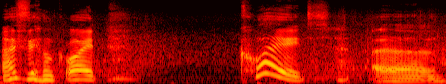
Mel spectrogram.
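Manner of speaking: put-on tipsy, slurred-sounding voice. After tasting a strange juicy fruit, sounding drunk. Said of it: "Don't tell me you're drunk".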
